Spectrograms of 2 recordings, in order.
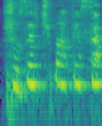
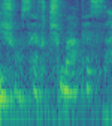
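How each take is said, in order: First: Spoken aloud, pained; pained accusation repeated; voiced reproach. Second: Hushed, broken whisper of betrayal; betrayed whisper to the man; whispered reproach. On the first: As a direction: say it aloud, hurt. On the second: Retold or imitated. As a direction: whisper the accusation, devastated. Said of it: "J'ai dit".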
